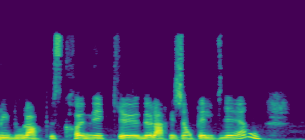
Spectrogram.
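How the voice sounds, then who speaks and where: A woman with a Quebec accent at a moderate pace, her sound dry and close with no echo. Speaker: pelvic physiotherapist. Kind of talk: podcast interview.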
